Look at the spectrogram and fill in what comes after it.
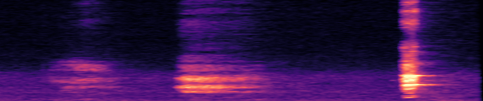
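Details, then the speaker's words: Hiccups in a person who says they get hiccups pretty bad and sometimes silent, painful hiccups: two breathy sounds followed by one abrupt, sharp hiccup in a quiet room. "when I get hiccups I get pretty pretty bad but anyway um now that I have the hi hiccups"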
